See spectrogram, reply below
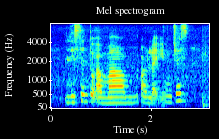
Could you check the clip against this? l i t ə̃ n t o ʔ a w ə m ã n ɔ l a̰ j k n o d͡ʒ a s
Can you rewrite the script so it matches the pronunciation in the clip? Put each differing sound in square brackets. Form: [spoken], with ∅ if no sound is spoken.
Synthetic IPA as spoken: l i [s] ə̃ n t [u] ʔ a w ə m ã [m] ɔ l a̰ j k n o d͡ʒ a s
